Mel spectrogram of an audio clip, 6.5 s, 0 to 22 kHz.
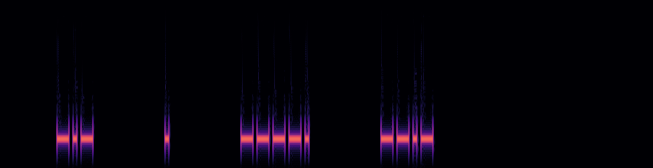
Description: Morse code, heard as a keyed tone, about 31 wpm, spaced as for 10 wpm, 700 Hz. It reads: KE9Q
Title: USA Call Signs - 4 Characters - 6x Character Spacing - 30wpm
